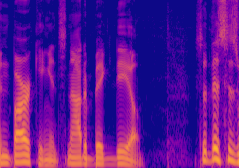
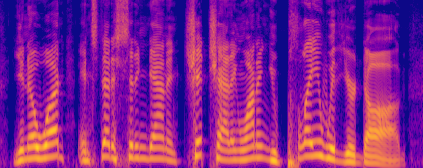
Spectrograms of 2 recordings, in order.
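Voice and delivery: acted yelling; 9 semitones higher, 5 dB louder than usual. Quoting a woman who kept yelling at the speaker, retelling a yell. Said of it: "yelling at me".

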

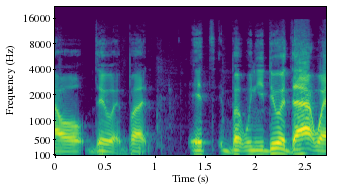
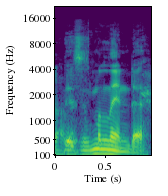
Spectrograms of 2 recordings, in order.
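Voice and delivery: quieter, put-on southern accent; 4 dB quieter than usual. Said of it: "I always like Southern voices".

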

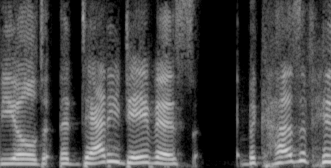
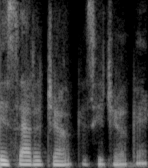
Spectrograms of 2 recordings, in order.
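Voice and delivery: put-on quiet voice, lower; 5 semitones lower, 9 dB quieter than usual. Retelling a story, imitating someone who kept asking the same question: mimicking quiet repeating. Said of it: "she just keeps quietly going".

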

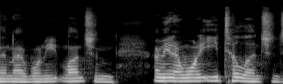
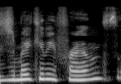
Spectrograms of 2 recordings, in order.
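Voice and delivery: put-on lisping voice, higher pitched; 7 semitones higher than usual. Retelling what a sister asked about the new job: Janice impression with a lisp. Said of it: "every time you imitate one of your sisters, you do it with a lisp".

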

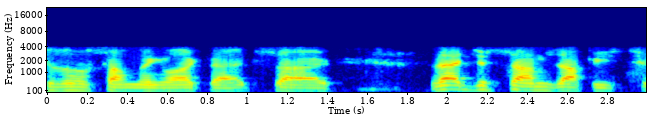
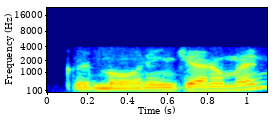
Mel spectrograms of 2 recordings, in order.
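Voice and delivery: low-key, unenthusiastic, flat delivery; 2 semitones lower than usual. Greeting the other hosts on air: Richard Mercer impersonation. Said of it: "that was my Richard Mercer impersonation".

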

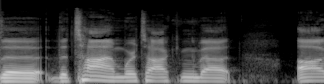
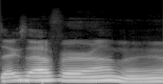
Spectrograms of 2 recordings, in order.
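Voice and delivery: normal talking voice

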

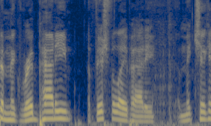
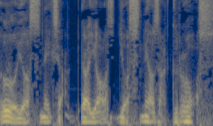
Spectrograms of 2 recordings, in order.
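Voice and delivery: mock French accent, much slower; 7 semitones lower than usual. Joking about French visitors after mocking their accent, mock French accent. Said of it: "you think you can come over here and say".

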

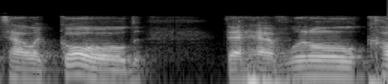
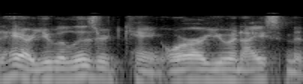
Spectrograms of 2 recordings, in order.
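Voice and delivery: ordinary talk

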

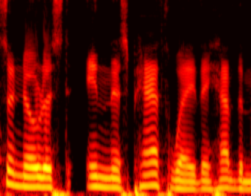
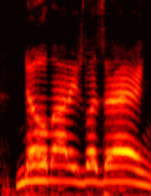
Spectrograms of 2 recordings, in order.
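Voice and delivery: mock outright shouting, pitched high; 9 semitones higher, 4 dB quieter than usual. Retelling a scene where Andor shouts: imitating Andor shouting. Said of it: "and he shouts it".

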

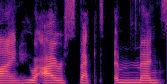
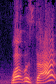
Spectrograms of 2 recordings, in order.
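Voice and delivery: very loud, acted-out startled outburst; 3 semitones higher, 9 dB louder than usual. Retelling how the devil woke from a nap, as the devil waking up startled. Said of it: "he immediately woke up and was like".

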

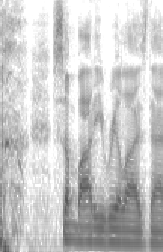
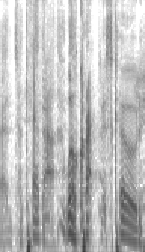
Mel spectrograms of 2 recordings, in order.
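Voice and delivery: raised, high British film-scientist voice; 5 semitones higher, 7 dB louder than usual. Joking with a co-speaker who says they sound like the scientist: Pacific Rim British scientist voice. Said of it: "You sound like the fucking scientist from Pacific Rim".

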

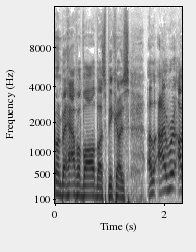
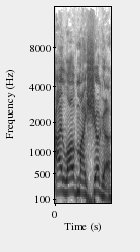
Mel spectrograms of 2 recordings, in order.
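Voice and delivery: plain

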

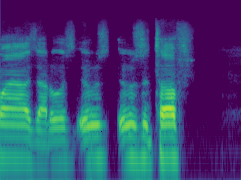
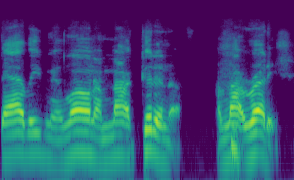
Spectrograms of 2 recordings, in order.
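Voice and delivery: put-on crying while talking. Retelling words said to dad in the bedroom before a tournament: imitating own past crying. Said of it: "I'm crying".

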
